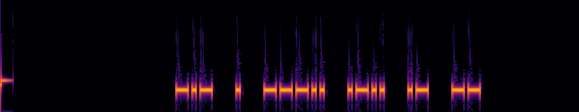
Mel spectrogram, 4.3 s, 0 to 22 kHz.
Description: Morse code, heard as a keyed tone, about 40 wpm, spaced as for 29 wpm, 700 Hz. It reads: KE8LAM
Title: USA Call Signs - 6 Characters - 2x Character Spacing - 40wpm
